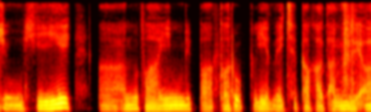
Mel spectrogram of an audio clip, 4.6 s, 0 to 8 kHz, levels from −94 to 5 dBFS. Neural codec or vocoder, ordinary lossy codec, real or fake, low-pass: codec, 24 kHz, 0.9 kbps, WavTokenizer, medium music audio release; none; fake; 7.2 kHz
